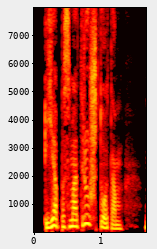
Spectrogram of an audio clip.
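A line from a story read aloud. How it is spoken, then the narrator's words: Said quickly. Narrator (Russian): быстро сказала Диана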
